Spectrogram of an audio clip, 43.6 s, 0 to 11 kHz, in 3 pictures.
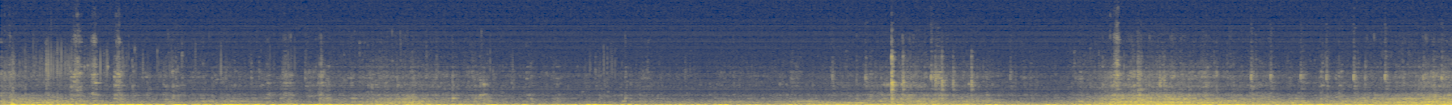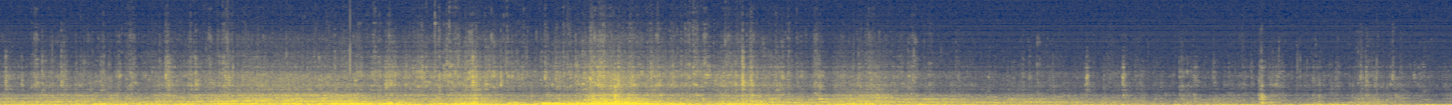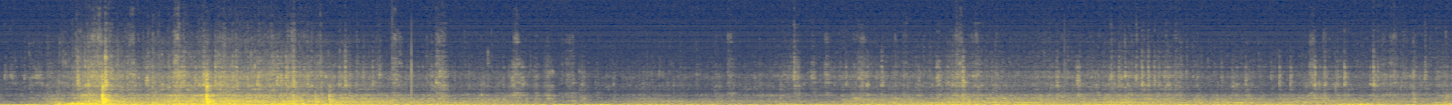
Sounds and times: Wire Fence in the Wind 0:00.0 - 0:43.5

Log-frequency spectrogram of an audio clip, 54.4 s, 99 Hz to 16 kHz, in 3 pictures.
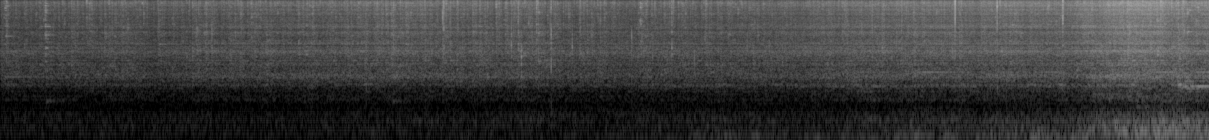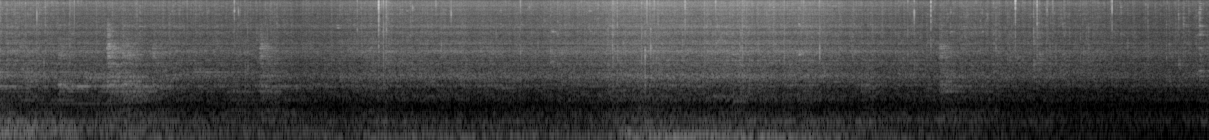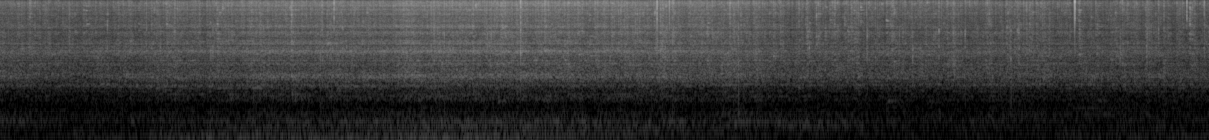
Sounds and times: Snow on a wire construction fence 0:00.0 - 0:54.4

